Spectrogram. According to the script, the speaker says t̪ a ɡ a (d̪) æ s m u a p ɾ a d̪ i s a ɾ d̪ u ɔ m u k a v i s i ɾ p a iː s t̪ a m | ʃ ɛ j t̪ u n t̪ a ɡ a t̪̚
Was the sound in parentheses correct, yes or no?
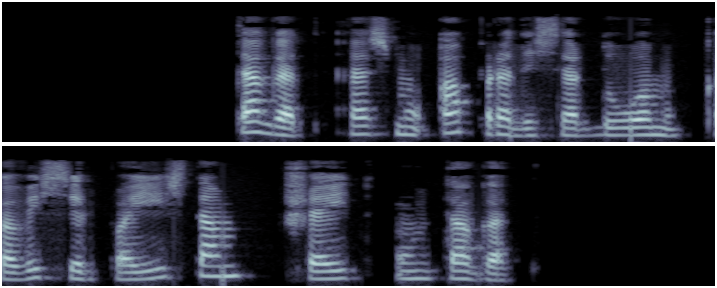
no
